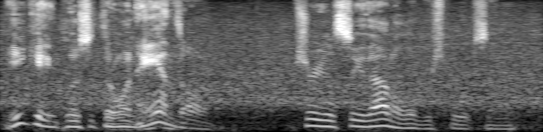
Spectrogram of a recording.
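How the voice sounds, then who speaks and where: This play-by-play commentator runs a watch party stream, narrating a football game live with offhand analysis and the occasional self-correction, all in a conversational tone. He speaks at normal speed in a gravelly, highish voice whose pitch swings widely, against background noise.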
